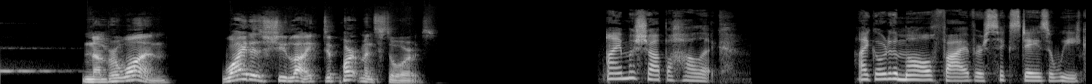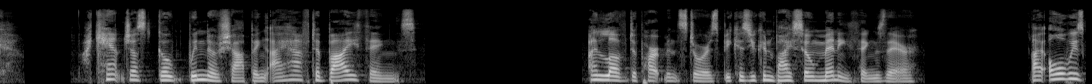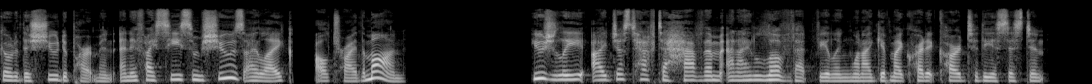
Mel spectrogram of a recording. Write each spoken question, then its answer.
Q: Why does she like department stores?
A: The answer is because you can buy so many things there.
